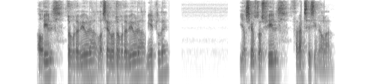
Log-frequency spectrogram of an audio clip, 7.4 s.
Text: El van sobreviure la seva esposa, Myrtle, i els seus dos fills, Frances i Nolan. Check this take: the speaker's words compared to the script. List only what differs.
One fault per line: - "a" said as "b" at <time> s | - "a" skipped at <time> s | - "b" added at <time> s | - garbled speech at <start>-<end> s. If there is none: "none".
- "van" said as "fills" at 0.9 s
- "esposa" said as "sobreviure" at 2.3 s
